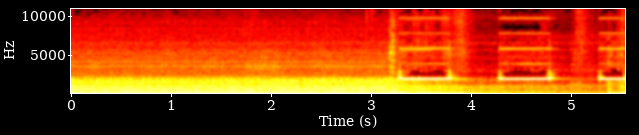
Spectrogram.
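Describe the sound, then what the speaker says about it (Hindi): Microwave oven heating roti runs with a steady low hum, then gives three loud, clear electronic beeps spaced about half a second apart near the end. "तो मैं मनीष के लिए माइक्रोवेव में कर देती हूँ"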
